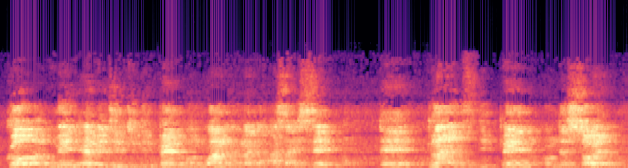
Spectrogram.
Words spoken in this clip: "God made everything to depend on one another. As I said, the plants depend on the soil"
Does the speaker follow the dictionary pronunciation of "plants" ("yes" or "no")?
no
